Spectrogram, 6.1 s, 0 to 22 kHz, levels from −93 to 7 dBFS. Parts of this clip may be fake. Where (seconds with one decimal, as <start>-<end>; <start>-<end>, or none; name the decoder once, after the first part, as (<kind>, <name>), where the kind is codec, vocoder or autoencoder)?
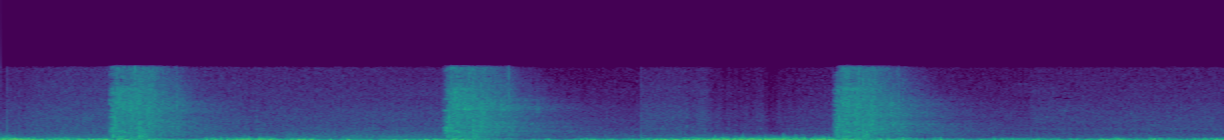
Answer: none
